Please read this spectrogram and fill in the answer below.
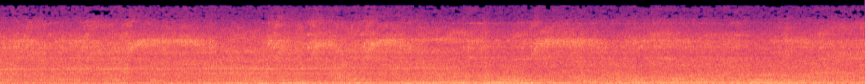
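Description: Several radio-controlled rear-wheel-drive drift cars running together on a smooth indoor track: a steady hiss of tyres sliding, with high electric-motor whines rising and fading every second or so as the cars accelerate through the corners.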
